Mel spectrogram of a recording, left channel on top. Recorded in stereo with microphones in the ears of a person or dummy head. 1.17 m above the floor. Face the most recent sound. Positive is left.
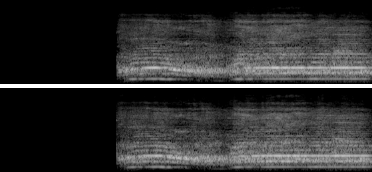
turn(degrees=-45)  # may be behind; listen again after turning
